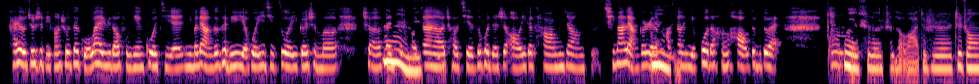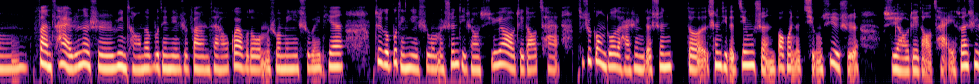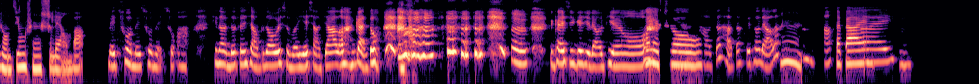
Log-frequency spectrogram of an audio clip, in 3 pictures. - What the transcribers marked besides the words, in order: other noise; other background noise; chuckle; laugh; laughing while speaking: "嗯，很开心跟你聊天哦"; chuckle
- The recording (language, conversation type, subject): Chinese, podcast, 小时候哪道菜最能让你安心？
